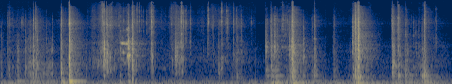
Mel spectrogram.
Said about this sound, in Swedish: Trots att vi förmodligen hör ljudet av en ätande fransk bulldog i bakgrunden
